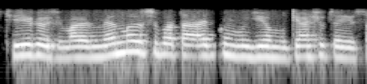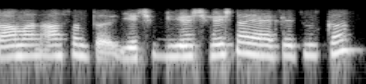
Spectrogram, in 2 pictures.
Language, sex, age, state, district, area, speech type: Kashmiri, male, 18-30, Jammu and Kashmir, Kupwara, rural, conversation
